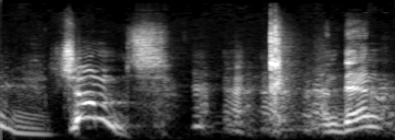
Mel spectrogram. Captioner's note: crowd laughing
